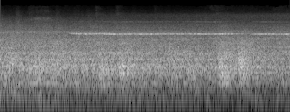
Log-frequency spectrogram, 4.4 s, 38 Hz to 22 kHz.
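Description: A Keihan 5000 series commuter train pulls out of an underground station and runs off into the tunnel with a steady rumble. A thin, high wheel squeal sets in about a second in, and a couple of louder knocks come a little after three seconds in.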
